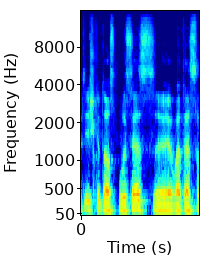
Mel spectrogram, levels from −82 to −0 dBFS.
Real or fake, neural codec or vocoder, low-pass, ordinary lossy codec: fake; autoencoder, 48 kHz, 128 numbers a frame, DAC-VAE, trained on Japanese speech; 14.4 kHz; AAC, 48 kbps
